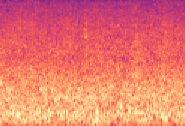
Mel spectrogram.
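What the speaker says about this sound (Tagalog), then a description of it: "Yan, umuulan na naman." Steady rain falling on a rainy night, a soft even hiss with no distinct drops, faint and continuous throughout.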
